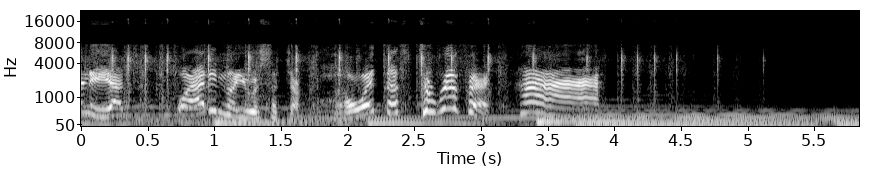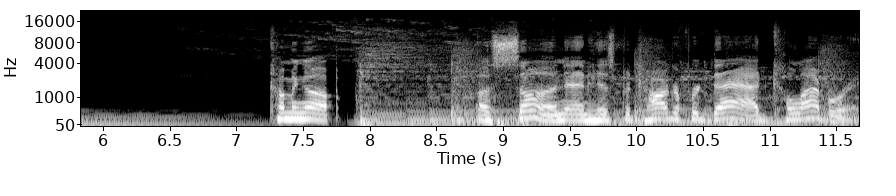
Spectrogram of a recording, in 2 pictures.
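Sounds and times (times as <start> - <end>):
typewriter clacking crisp key strikes: 0.0 - 5.2
speech: 0.1 - 4.0, 7.3 - 8.0, 8.8 - 11.6.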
